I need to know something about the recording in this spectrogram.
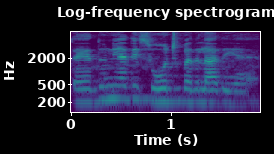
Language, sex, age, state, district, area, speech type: Dogri, female, 45-60, Jammu and Kashmir, Jammu, urban, spontaneous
